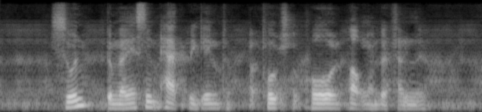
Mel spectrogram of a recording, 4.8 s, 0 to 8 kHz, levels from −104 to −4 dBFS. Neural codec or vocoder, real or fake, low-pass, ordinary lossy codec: codec, 16 kHz, 0.5 kbps, FreqCodec, larger model; fake; 7.2 kHz; none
